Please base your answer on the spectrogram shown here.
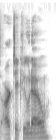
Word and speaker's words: Articuno: The official pronunciation is Articuno, so there's no surprises there.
